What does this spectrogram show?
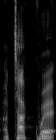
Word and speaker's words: ataquë: So it's pretty rare that these two consonants make a syllable stressed that wouldn't be stressed anyways, because it would be the third to last syllable.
